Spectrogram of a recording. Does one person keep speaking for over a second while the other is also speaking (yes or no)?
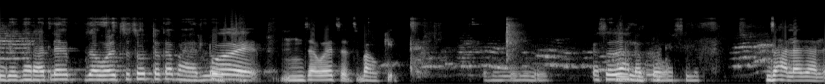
no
